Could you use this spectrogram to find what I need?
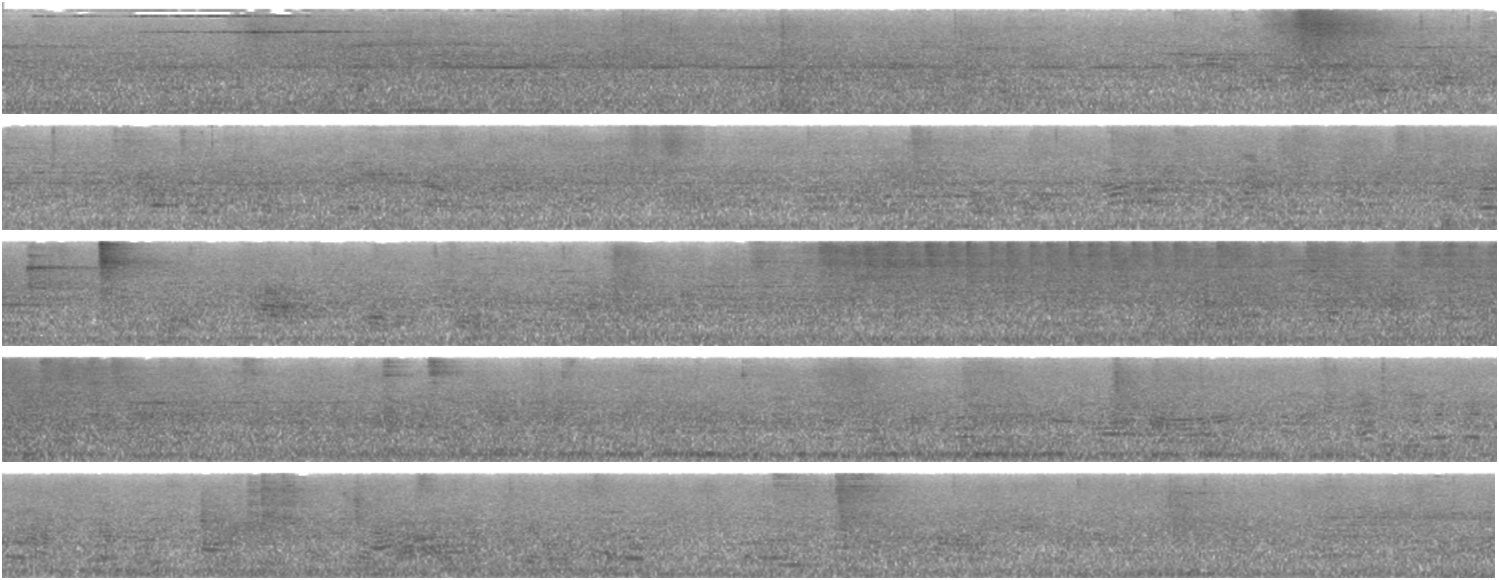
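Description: Indoor crowd chatter echoes through a large hall.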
